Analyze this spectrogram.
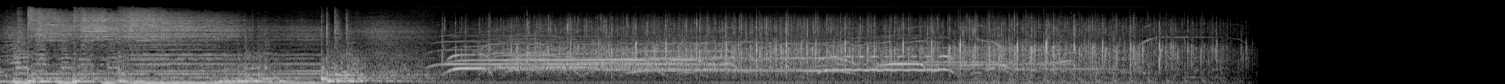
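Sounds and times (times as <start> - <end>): crowd shouts and whoops: 4.3 - 12.2
audience clapping: 4.3 - 12.6.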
